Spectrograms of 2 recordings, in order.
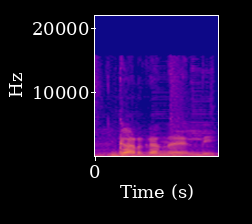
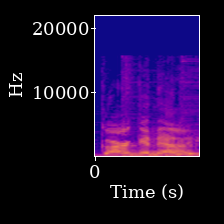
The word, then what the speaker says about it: garganelli: it so how do you say the name garganelli garganelli gonna the black Holly the caper the fresh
